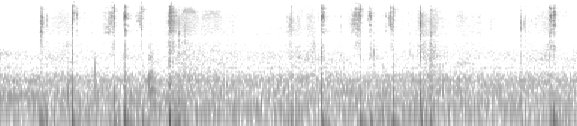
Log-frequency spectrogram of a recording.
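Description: Scissors snip through hair during a men's haircut for a disconnected side part with an undercut. The short crisp cuts come close and fairly quiet, in irregular clusters of two or three snips with brief pauses between, and no one talks.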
